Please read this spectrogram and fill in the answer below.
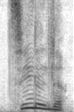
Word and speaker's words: Tilda: It's tilda. Tilda. Tilda. Tida. Tilda. I L D A H. That pronunciation of Tilda. Tilda. Not Tilda.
